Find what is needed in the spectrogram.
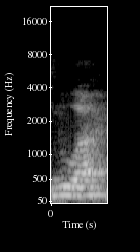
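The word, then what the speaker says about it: נח: In Hebrew, it's Nuah. In English, it's pronounced as Noah.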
